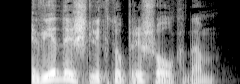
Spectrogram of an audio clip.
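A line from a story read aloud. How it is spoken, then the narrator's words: Wife asking tenderly. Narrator (Russian): ласково спросила жена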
